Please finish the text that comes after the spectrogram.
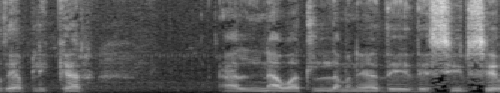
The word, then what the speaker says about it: náhuatl: esa manera de escribir o de aplicar al náhuatl, la manera de decirse o de escribirse, pero es una cosa absurda que no tiene por qué aplicársele al náhuatl.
